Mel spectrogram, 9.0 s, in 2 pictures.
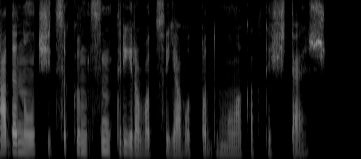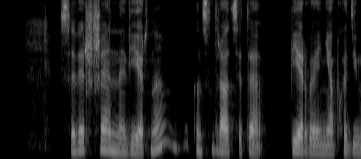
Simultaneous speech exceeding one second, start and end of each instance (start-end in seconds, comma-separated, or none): none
